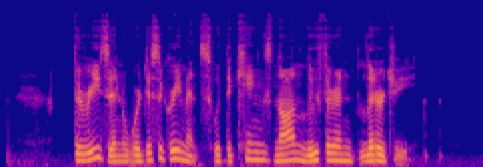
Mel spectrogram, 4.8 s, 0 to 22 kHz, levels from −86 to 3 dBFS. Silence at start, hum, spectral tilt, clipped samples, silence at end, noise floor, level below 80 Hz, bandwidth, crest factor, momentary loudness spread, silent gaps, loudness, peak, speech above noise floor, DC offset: 0.75 s; none; -5.5 dB/octave; under 0.1%; 0.8 s; -61 dBFS; -56 dBFS; 15.5 kHz; 18 dB; 7 LU; none; -23 LUFS; -6 dBFS; 39 dB; under 0.1%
